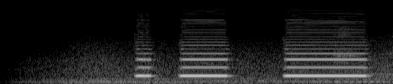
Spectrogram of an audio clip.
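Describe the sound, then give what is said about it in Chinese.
A bus horn honks three times, a quick short toot followed by two longer, loud blasts, over a low engine rumble that grows as the vehicle approaches. No one speaks. “正好公交车来了，拽好衣服上车回家。”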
